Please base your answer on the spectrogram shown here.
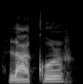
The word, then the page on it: laakur: Apatani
